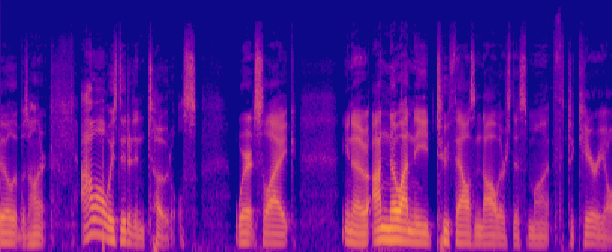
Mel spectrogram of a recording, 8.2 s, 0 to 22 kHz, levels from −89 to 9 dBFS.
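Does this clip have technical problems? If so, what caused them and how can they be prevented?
Yes. A loud pop occurs from 1.36 to 1.39 s, just before "did it in totals". Its cause is likely a sudden voltage step, such as a plug being seated, a switch being thrown, a static discharge or a driver glitch, that entered the signal path. The following circuitry shaped that step into a single brief pulse, heard as a sharp pop peaking a few decibels above the speech, which continues underneath it. To prevent this, mute or power down the chain before connecting or switching anything and keep cables and interfaces grounded.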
